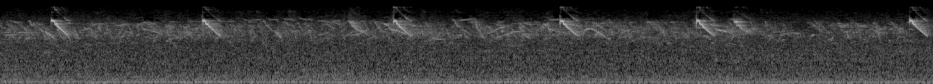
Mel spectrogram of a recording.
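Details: Pleci (white-eye) calling, used as therapy sound to encourage the bird to open its beak and sing: sharp high chirps repeated roughly every one and a half seconds over a steady hiss.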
